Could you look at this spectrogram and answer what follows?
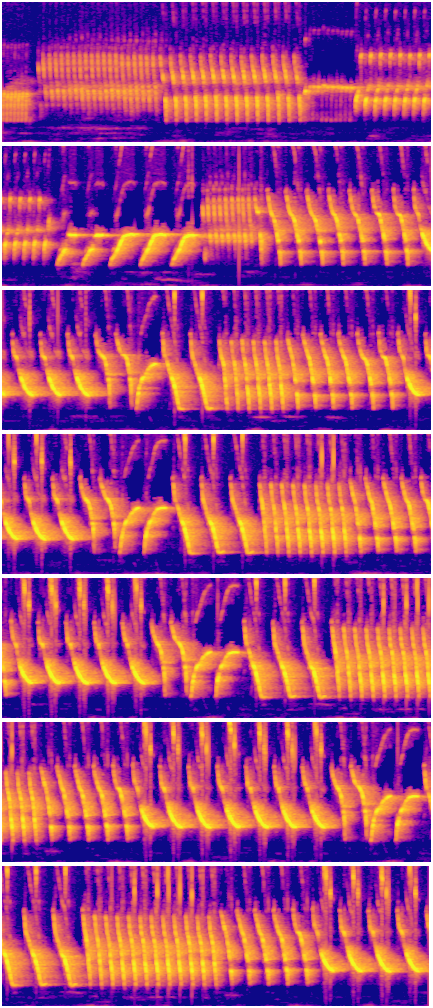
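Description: Male canary singing a long, unbroken song of fast trills and rolls. Each phrase is a quick run of repeated high notes, many sweeping downward, and the bird switches to a new phrase every second or two. It starts softer and grows louder after the first few seconds.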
